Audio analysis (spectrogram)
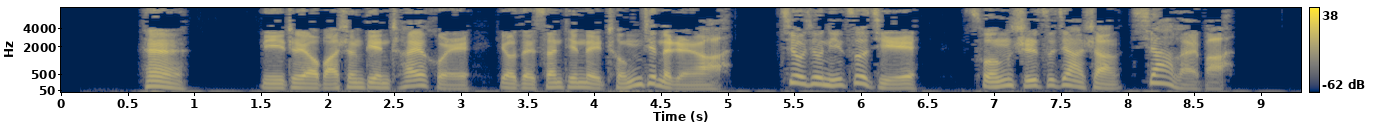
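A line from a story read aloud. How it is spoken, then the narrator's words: Mocking. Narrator (Chinese): 过路的人都嘲笑他，摇着头说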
